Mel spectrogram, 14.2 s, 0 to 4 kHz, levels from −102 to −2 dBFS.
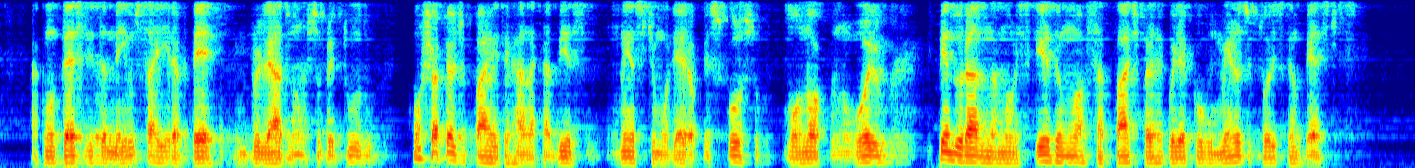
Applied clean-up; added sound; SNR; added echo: neural mask model DeepFilterNet 3.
